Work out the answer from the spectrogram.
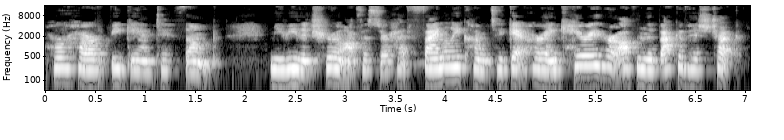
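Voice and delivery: plain reading voice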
